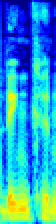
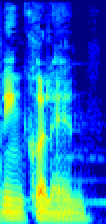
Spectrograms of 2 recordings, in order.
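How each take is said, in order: First: It is said with an American English pronunciation. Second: It is said with an Israeli Hebrew pronunciation. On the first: "if you're American or English" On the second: "they won't know what you're doing unless you say Lincoln"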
